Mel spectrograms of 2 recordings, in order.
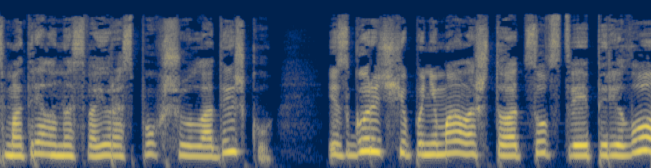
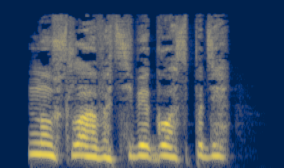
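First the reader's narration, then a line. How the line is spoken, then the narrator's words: Relieved exhale. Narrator (Russian): выдохнула Мэра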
